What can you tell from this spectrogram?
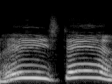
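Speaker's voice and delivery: high-pitched re-enacted holler; drawn-out high shout of greeting; yelling out. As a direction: call out to someone across a crowd. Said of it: "I yelled out".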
